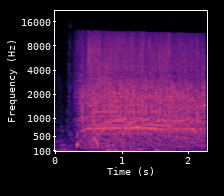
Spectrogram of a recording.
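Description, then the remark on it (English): A burst of crowd applause plays as a sound effect, a dense, steady wash of many hands clapping that starts abruptly and holds at an even loudness for a couple of seconds. “Can we get some claps, Matt?”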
